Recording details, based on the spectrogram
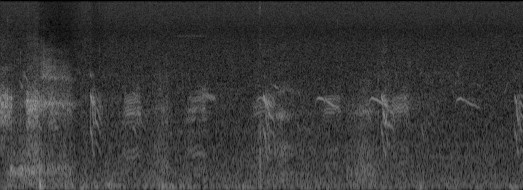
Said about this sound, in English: And two, two mallard just flying overhead and very obligingly doing so too. That was rather lovely timing.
